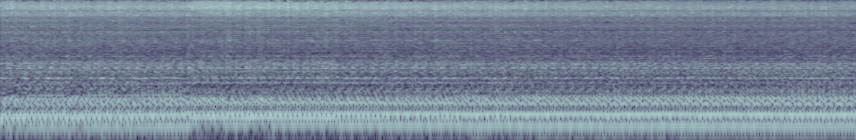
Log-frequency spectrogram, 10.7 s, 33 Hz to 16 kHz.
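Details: Turbocharged LS V8 in a Jeep YJ after the build: smooth, unbroken low burble held steady for ten seconds with no misses or knocks; normal idle.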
